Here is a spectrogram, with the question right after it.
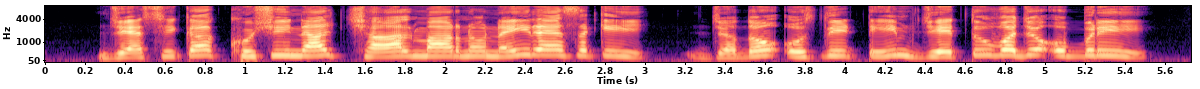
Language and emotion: Punjabi, happy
